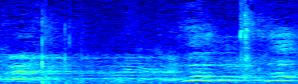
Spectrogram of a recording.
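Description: Players calling and shouting across a large indoor sports hall, the words not made out. The loudest is a short pair of calls about one and a half seconds in.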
